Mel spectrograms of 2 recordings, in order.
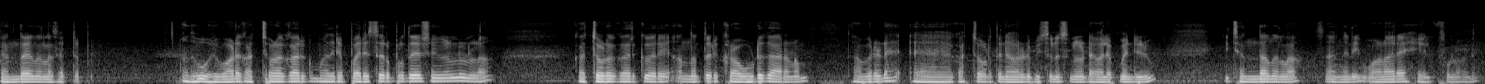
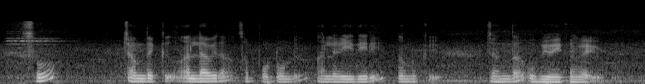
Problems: constant background noise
